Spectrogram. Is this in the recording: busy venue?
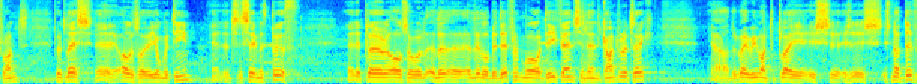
yes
